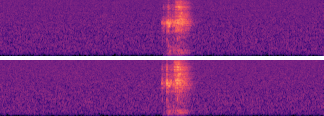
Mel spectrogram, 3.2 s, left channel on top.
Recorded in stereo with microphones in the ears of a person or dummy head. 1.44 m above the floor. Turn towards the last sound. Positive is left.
turn(degrees=-85)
